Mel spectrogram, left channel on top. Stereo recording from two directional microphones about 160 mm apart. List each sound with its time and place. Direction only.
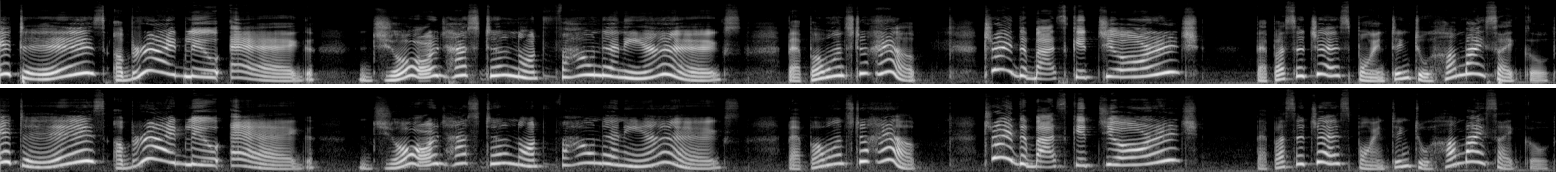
0.0 s speech: 35° left (ahead or behind)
